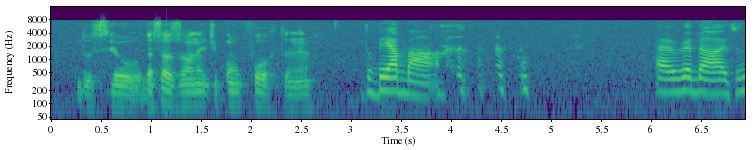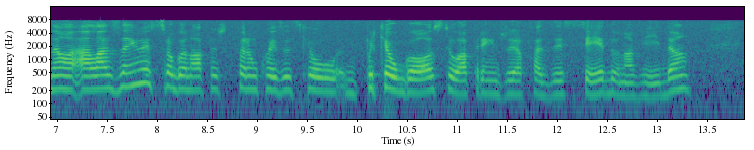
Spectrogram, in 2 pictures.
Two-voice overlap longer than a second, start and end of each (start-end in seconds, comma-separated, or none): none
